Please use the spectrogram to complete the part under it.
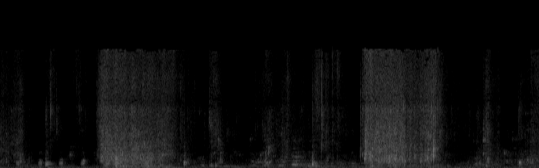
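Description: Water pours from a scoop onto a pile of sand.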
